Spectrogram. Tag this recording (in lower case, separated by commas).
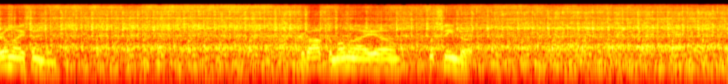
engine, speech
